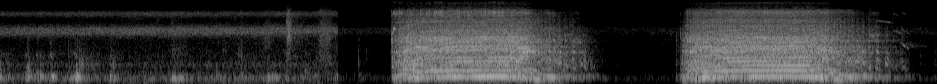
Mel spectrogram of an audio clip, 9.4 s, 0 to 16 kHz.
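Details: Blender powered from a BLUETTI EB70 power station, testing startup surge: two short bursts winding up quickly to an even high whir then spinning down; runs normally with no issues.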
